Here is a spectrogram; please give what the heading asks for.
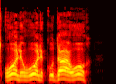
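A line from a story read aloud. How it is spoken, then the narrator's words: Elderly woman moaning. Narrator (Russian): пожилая женщина простонала ей вслед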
